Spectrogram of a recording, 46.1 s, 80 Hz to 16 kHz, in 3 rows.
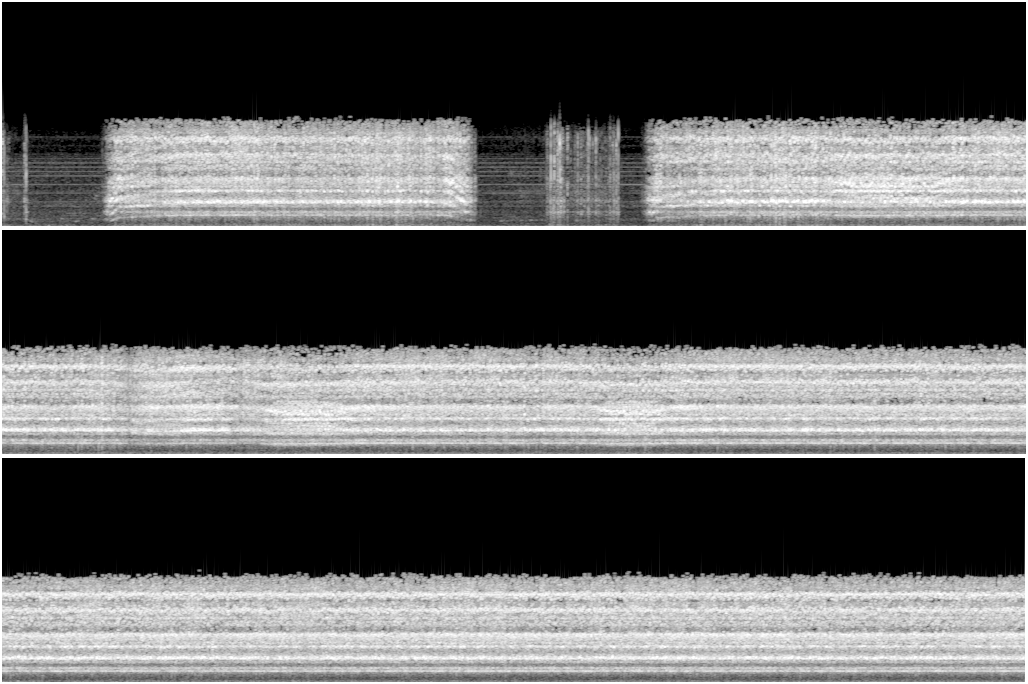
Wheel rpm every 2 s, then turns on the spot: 30, 220, 230, 120, 30, 210, 220, 230, 230, 220, 220, 230, 230, 230, 230, 230, 230, 230, 230, 230, 230, 230, 230.
none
